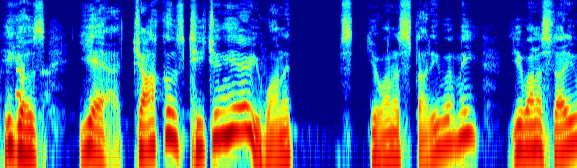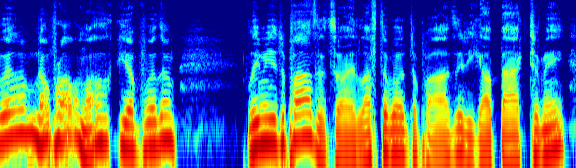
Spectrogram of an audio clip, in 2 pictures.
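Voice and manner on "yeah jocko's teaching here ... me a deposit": higher, lively, upbeat delivery; eager offer. Retold or imitated. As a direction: pitch it up, keen to help. Castellanos offering to help, retold.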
